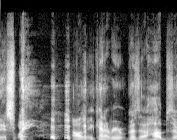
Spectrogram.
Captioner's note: laughing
